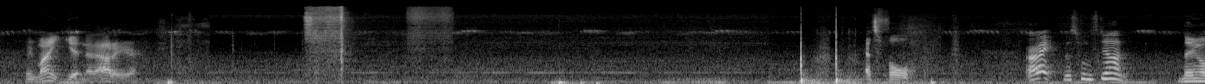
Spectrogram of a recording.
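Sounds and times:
crickets chirping: 0.0 - 12.0
air chuck hissing: 1.5 - 10.4.

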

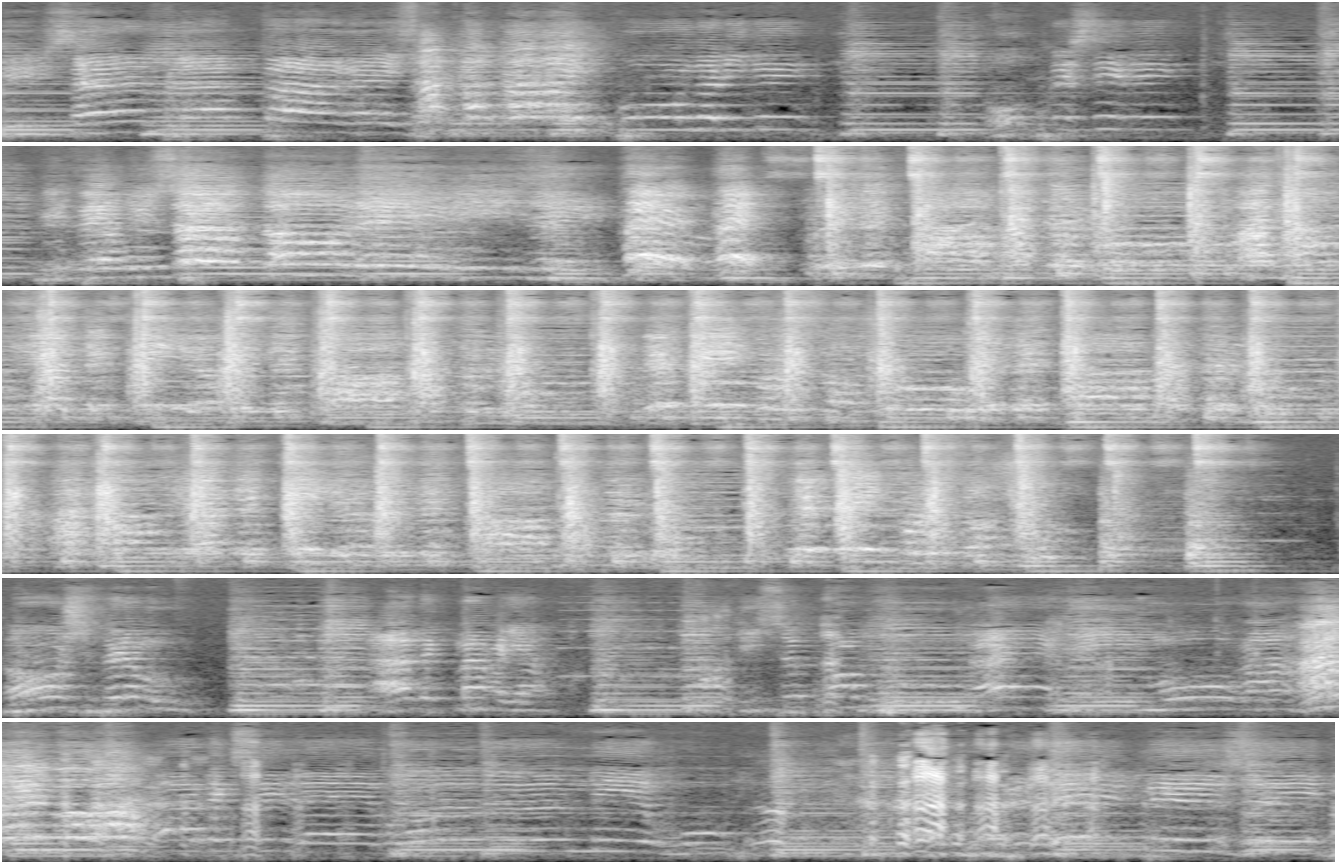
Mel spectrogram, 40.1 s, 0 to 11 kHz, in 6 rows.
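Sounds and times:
choir singing: 2.0 - 3.1, 6.8 - 25.9, 33.1 - 34.7
sharp percussive strikes: 10.5 - 26.4.

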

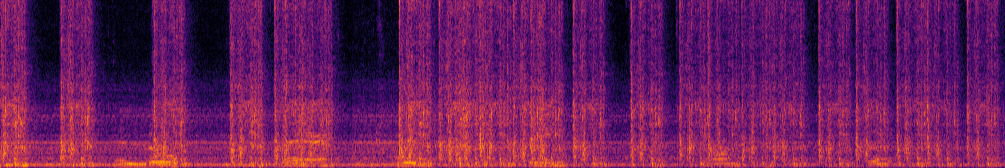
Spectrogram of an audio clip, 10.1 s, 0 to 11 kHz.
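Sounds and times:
teletype clattering: 1.6 - 3.4, 4.0 - 10.0.

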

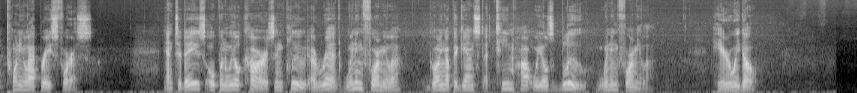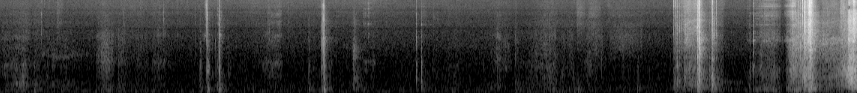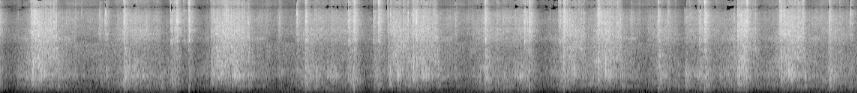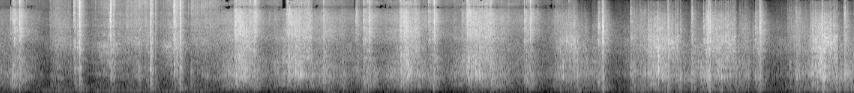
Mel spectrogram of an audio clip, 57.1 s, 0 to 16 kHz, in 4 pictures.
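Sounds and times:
toy car booster whirring clatter: 26.8 - 57.0.

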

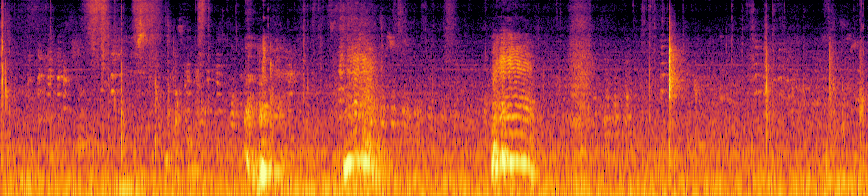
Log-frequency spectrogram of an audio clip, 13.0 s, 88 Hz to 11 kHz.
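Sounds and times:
goat kids bleating: 3.8 - 6.0, 7.2 - 8.3.

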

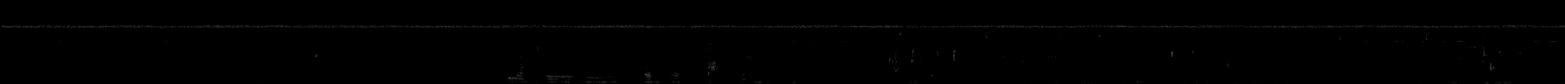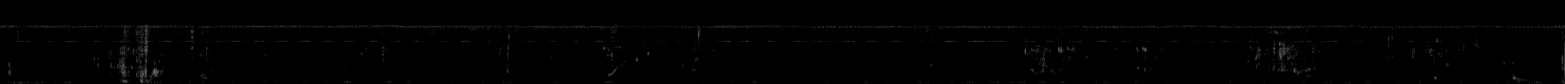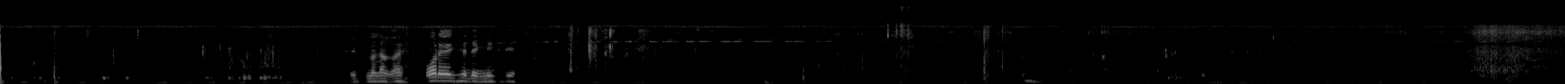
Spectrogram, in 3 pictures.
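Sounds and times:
insects chirring: 0.0 - 46.9
water splashing and trickling: 8.8 - 10.0, 10.9 - 38.5, 39.4 - 45.1.

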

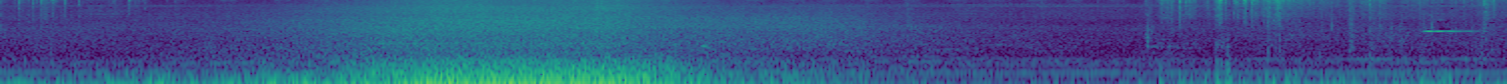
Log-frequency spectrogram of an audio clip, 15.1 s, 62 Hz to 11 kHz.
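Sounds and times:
low steady hum: 0.0 - 15.0
rushing noise: 1.8 - 9.0
footsteps on paved walkway: 11.4 - 15.0.

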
